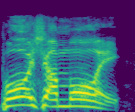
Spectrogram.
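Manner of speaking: all-out shouting at full volume. Opening a fight preview with a foreign exclamation: shouting as loudly as possible. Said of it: "as loudly as possible".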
